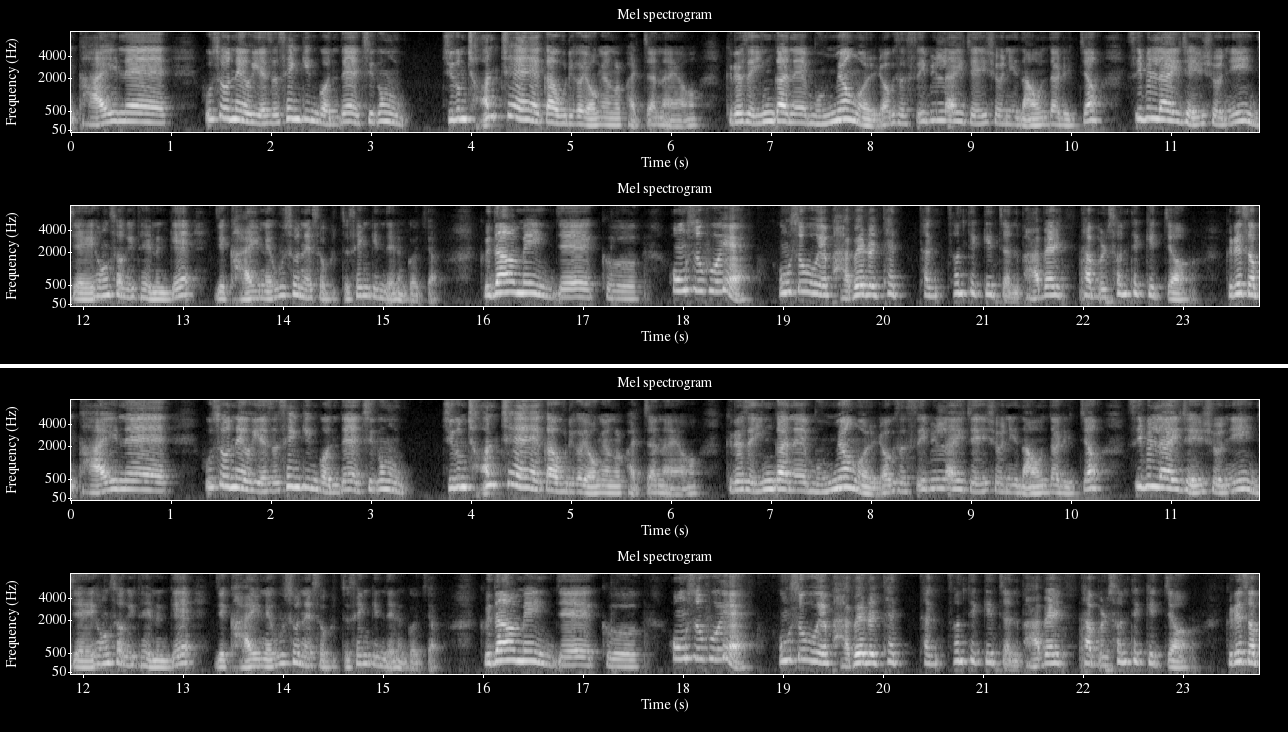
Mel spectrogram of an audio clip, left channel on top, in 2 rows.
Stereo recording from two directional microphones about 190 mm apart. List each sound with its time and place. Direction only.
0.1 s speech: 50° left (ahead or behind)
18.9 s speech: 25° left (ahead or behind); by 23.7 s 50° left (ahead or behind)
